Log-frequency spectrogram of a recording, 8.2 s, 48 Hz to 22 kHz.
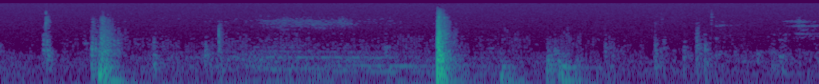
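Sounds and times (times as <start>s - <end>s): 
studio door being opened: 0.4s - 1.6s
door thumps: 4.3s - 5.9s.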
